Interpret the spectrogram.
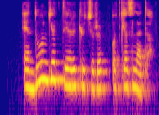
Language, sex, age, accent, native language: Uzbek, female, 18-24, Xorazm, Uzbek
